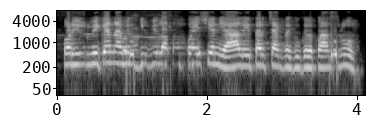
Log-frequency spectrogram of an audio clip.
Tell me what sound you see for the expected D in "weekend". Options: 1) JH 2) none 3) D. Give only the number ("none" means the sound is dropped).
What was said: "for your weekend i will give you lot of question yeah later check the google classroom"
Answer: 2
